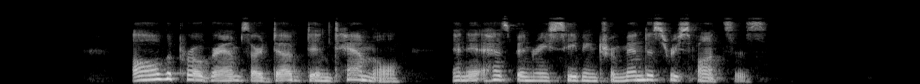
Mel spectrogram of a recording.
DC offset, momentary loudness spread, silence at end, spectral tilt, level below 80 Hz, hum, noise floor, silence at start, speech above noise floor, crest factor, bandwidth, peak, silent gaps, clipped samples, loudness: under 0.1%; 10 LU; 1.55 s; -4.5 dB/octave; -62 dBFS; none; -84 dBFS; 1.35 s; 66 dB; 16 dB; 9.6 kHz; -4 dBFS; none; under 0.1%; -18 LUFS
